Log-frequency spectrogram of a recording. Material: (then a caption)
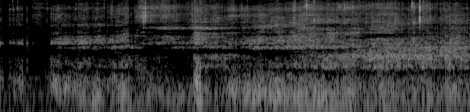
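Cardboard. Long acrylic nails scratch a hollow, black printed, rigid cardboard cosmetic box held close. A continuous dry scraping rasp with a low, hollow body comes through, swelling slightly in places. A few brighter ticks stand out near the middle and end.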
